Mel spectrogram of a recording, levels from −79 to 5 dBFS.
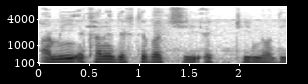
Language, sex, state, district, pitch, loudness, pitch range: Bengali, male, Assam, Hailakandi, 120 Hz, -15 LUFS, 110-135 Hz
